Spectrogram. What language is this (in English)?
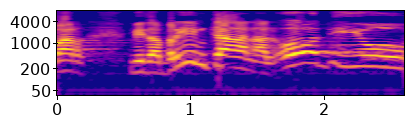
Hebrew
